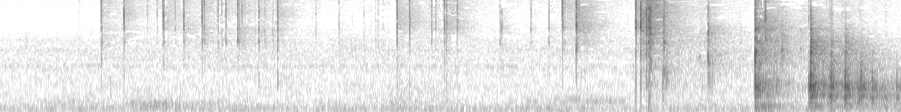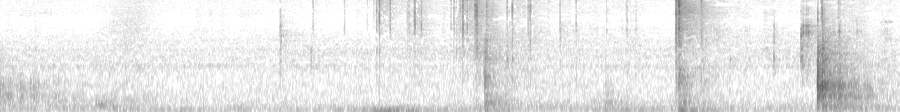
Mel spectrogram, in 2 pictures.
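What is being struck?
Bar of soap.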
